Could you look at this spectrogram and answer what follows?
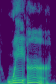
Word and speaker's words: water: If you say it slowly, it sounds like water with a clear T sound. But if you ask an American for a glass of water at a restaurant, they will almost always say waiter. It sounds exactly like the letter D.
